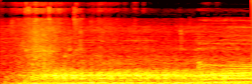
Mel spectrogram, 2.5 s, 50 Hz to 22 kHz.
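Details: Maytag Bravos XL commercial-technology washer, model MVWB865GW0, spinning up in diagnostic mode: a deep, heavy "freight train" rumble builds and holds. Worn gearcase bearing; gear case and slider were replaced.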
